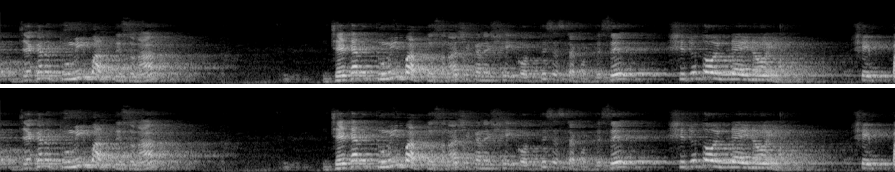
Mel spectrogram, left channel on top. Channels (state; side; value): identical; both; correlation 1.00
